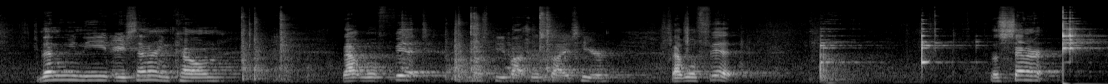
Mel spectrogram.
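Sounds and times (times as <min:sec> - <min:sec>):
metal clinks ringing: 0:08.2 - 0:10.0, 0:10.6 - 0:11.0.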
